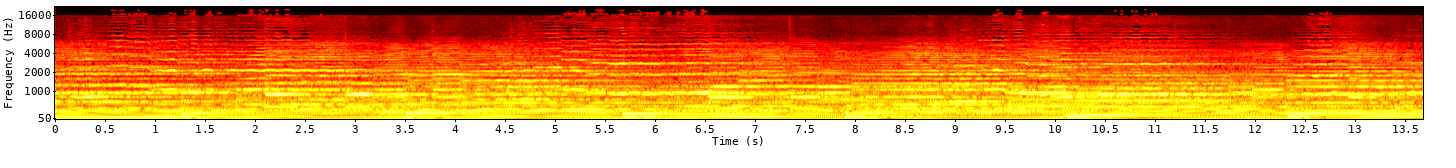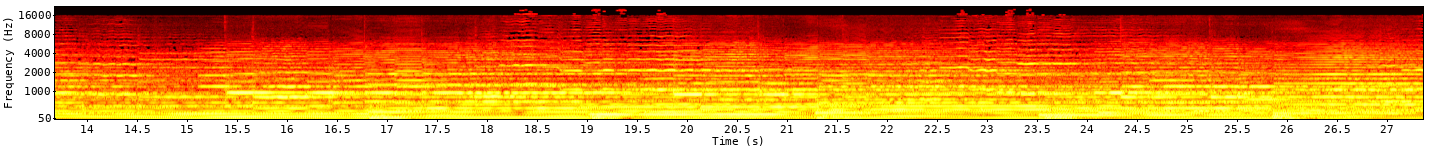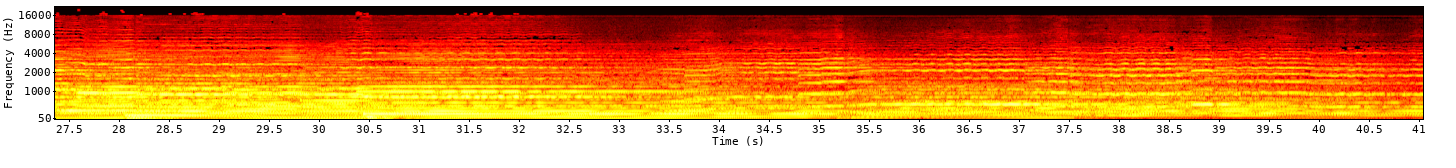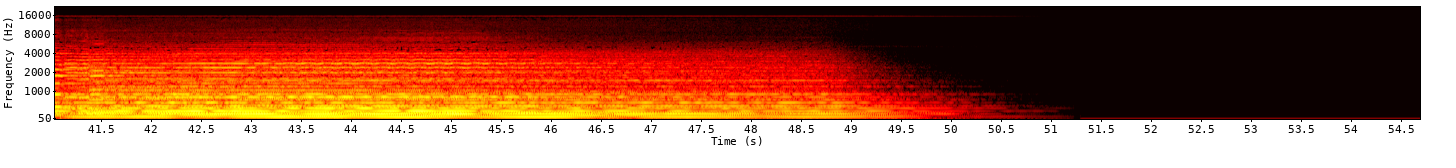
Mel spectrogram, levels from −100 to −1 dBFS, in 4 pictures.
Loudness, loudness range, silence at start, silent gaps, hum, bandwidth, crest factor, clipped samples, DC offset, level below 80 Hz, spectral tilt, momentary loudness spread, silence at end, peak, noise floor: -16 LUFS; 10 LU; 0 s; none; none; 17.5 kHz; 16 dB; under 0.1%; under 0.1%; -28 dBFS; -7 dB/octave; 12 LU; 5.55 s; 0 dBFS; -84 dBFS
